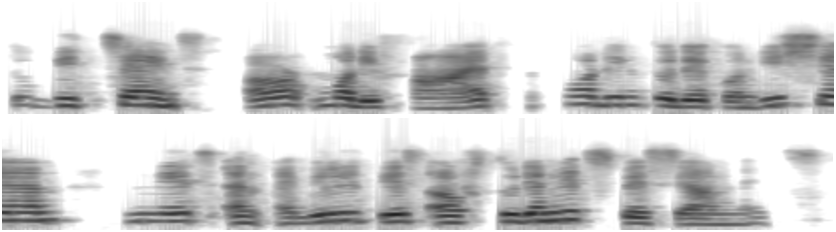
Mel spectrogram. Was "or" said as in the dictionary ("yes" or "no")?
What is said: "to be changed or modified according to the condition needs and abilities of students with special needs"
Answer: yes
